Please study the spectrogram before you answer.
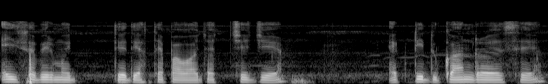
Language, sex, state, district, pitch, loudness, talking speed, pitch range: Bengali, male, Assam, Hailakandi, 110 Hz, -20 LUFS, 110 wpm, 105-115 Hz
